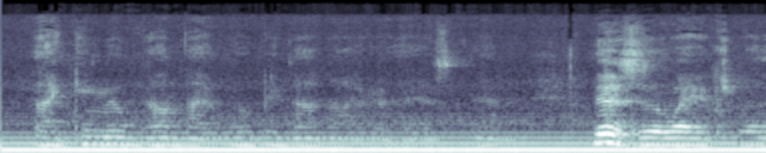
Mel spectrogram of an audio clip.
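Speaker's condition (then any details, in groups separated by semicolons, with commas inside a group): ALS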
